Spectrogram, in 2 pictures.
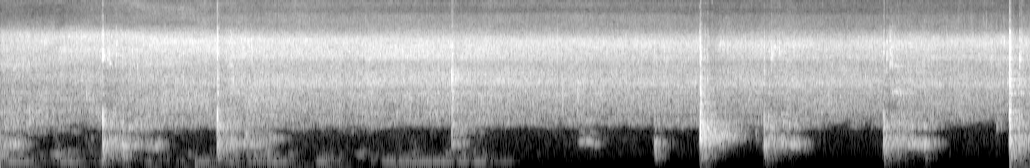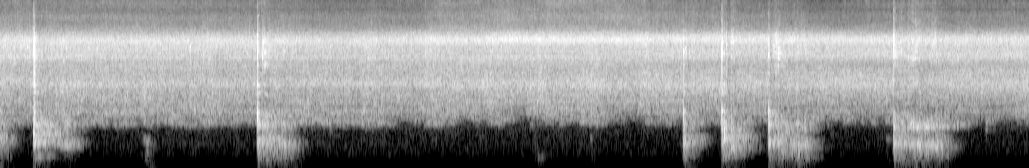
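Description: Shredded cabbage frying in a metal wok with a steady sizzle, while a spoon stirs it, scraping and knocking against the pan at irregular moments.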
